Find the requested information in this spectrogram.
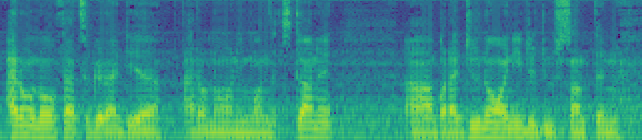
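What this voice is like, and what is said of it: Boston-area American accent. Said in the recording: “I'm going to guess your accent's from Boston, some in that area. Uh, I don't know for sure though”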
